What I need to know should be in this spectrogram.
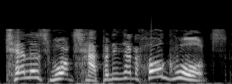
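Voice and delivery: high, loud shout; urgent yell to someone leaving; bellowing. A narrator's reading. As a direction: bellow it out of a train window. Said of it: "Fred bellowed out of the window".

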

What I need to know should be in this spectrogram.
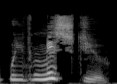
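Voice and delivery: high, slow, tremulous plea; tremulous Hermione. A narrator's reading. Hermione telling Hagrid they missed him, tremulous. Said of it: "said Hermione tremulously".

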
